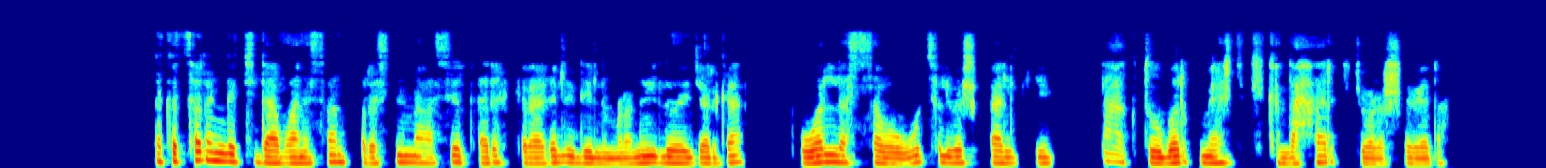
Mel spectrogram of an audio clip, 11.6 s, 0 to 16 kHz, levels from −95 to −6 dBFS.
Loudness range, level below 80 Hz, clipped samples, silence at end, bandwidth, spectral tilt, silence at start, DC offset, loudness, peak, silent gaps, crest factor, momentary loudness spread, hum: 3 LU; -64 dBFS; under 0.1%; 0.75 s; 7.8 kHz; -8.5 dB/octave; 1.15 s; under 0.1%; -25 LUFS; -6 dBFS; 2.64-2.70 s, 5.61-6.00 s, 7.35-7.42 s, 7.91-8.25 s, 8.53-8.57 s, 8.95-8.99 s, 9.33-9.37 s; 18 dB; 10 LU; none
